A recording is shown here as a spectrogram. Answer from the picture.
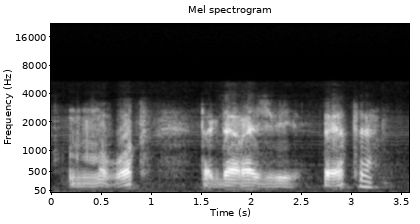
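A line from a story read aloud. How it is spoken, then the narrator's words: Uncertain. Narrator (Russian): неуверенно сказал Алексей Антонович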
